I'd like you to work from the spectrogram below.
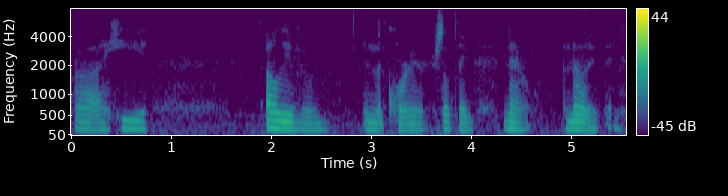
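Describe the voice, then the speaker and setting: Quiet and dark, mellow in tone, a woman with a fairly low pitch speaks at a moderate pace in a monotone, flat intonation, with long, frequent pauses. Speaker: YouTuber. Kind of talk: casual vlog commentary.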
